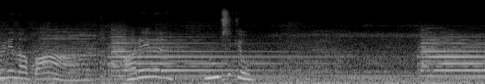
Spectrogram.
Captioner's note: bell rings loudly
